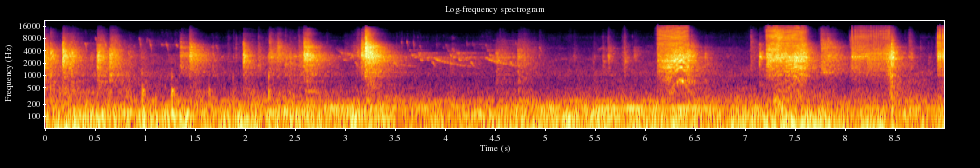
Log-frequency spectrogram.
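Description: Nylon zip ties being pulled tight against a metal mesh cart: a run of short ratcheting zips, then a few longer pulls about six and seven seconds in.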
